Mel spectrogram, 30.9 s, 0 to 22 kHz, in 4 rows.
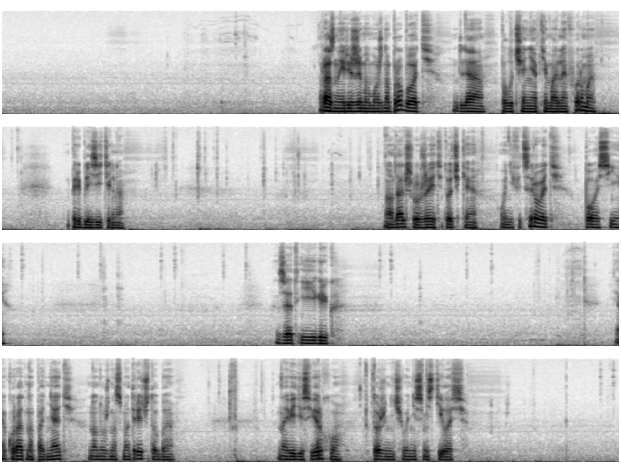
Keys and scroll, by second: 6.2 space, 7.2 3, 10.1 Escape, 11.9 1, 13.4 r, 22.3 w, 25.9 ctrl+space, 28.3 ctrl+space.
